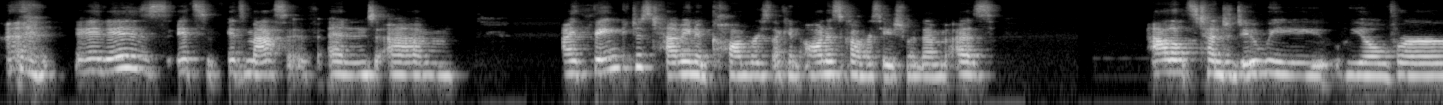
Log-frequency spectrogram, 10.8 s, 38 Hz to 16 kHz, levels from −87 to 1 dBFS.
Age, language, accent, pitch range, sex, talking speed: 20-39, English, American, 210-250 Hz, female, 150 wpm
